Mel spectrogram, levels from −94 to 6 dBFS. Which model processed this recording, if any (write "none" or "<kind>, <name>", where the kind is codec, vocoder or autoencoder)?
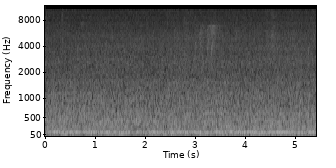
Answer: none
